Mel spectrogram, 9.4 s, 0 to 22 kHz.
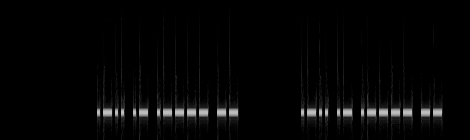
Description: Morse code, heard as a keyed tone, about 20 wpm, 700 Hz. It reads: LA1M LA1M
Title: DXCC-100 Call Signs - 4 Characters - Repeated 3x - 20wpm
